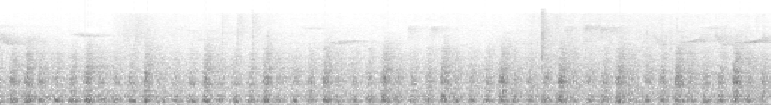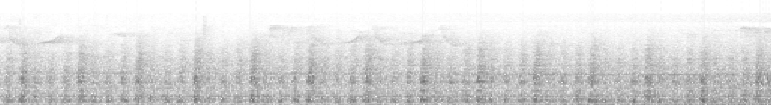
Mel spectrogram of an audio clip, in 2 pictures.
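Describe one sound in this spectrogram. A steam locomotive chuffs hard and rhythmically as it approaches.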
